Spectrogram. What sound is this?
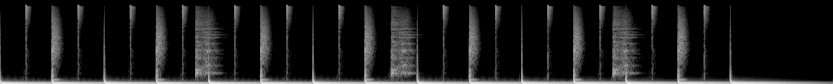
Minimal Techno Basic Beat
Simple "minimal" beat. 808 kicks, piercing high hi-hats, and open hi-hats.
808, hi-hats, kick, minimal-techno, open, techno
